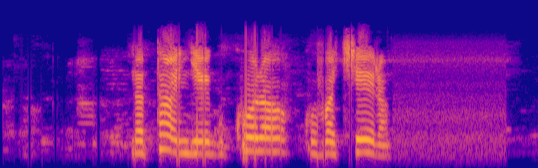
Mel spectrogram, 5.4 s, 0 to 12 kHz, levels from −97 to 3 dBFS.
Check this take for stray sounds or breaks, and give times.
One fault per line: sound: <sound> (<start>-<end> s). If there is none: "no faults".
no faults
